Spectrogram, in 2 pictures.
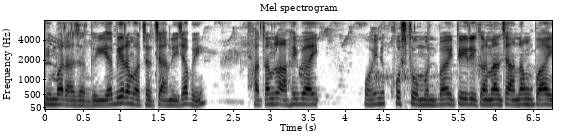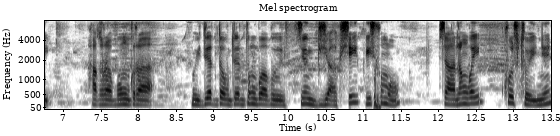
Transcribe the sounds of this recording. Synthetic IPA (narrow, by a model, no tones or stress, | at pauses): b̥imaɾazaɾɡɯabeɾamaɾzaɾzanɯjzabɯj | hʰatanlaɦajbaj | ɔjnɯkʰɔstʰɔmɯnbajdɯjɾiɡanazanaŋbajhaɡɾabɔŋɡɾamɯjdeɾ̚dɔk̚deɾduŋbabɯz̥ɯŋɡijaksibisumɔw | z̥anaŋbajkʰɔstʰojnɯ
